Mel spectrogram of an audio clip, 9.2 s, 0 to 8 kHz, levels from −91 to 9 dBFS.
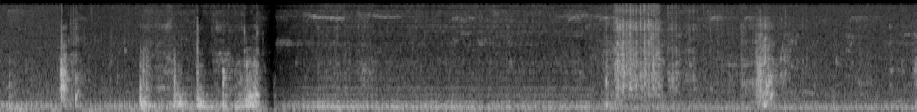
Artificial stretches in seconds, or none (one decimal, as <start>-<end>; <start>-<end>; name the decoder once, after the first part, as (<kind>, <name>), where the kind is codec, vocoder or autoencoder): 1.6-5.9 (vocoder, HiFi-GAN)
